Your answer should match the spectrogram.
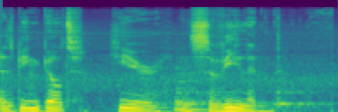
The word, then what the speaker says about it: Svealand: Just a few weeks later, the first IKEA was built in Svealand. Yes, I learned that's how you pronounce it.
